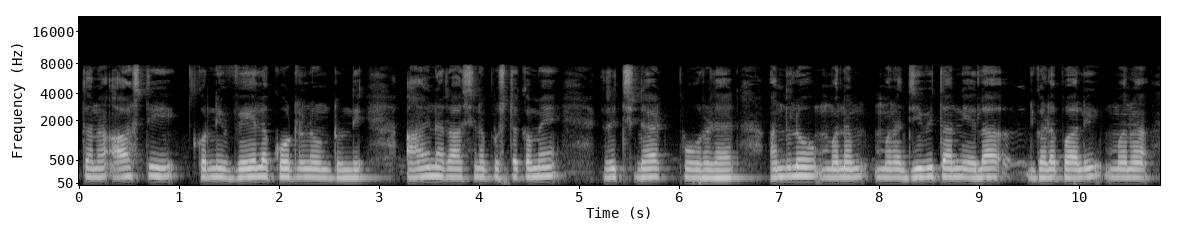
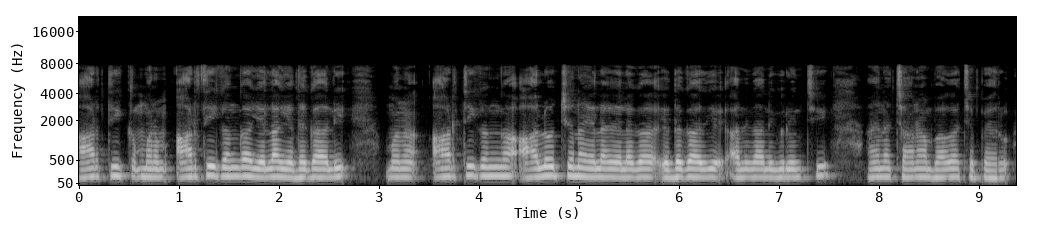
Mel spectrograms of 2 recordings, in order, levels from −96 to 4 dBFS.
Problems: none marked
